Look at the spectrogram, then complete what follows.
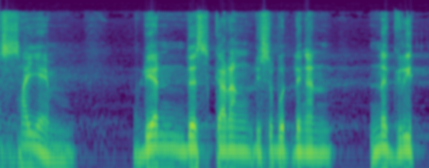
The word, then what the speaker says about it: Siam: Dan ketika Kedah, Kedah sekarang itu Malaysia dijajah oleh Siam, tulisannya Siam. Orang Barat membacanya sayem.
